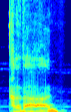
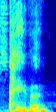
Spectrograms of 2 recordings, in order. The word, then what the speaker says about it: Pavon: N, Steven Jaeger, Matthew, as they like to say in Frenchland, Matthew Pavon. We don't know how to say it any other way in Frenchland, but Matthew Pavon. I mean, we're in America. It's Pavin. Matthew Pavin.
